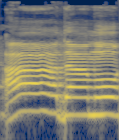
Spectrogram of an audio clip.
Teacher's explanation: حمزہ کے اوپر کھڑا زبر ہے، ایک الف کے برابر لمبا پڑھیں گے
